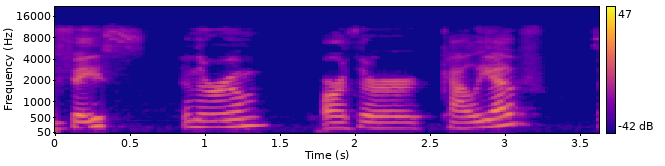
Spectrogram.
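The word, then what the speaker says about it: Kaliyev: have a new face in the room Arthur CV is how you pronounce it y CV um thank you uh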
